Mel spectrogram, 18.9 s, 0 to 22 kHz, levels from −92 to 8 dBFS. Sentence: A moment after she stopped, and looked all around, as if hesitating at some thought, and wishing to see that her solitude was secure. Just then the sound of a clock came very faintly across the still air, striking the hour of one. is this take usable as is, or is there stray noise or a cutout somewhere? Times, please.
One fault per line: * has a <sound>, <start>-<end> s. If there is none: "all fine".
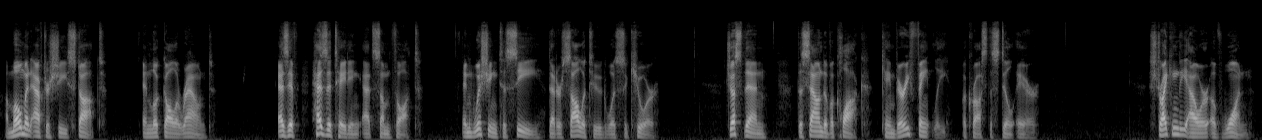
all fine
